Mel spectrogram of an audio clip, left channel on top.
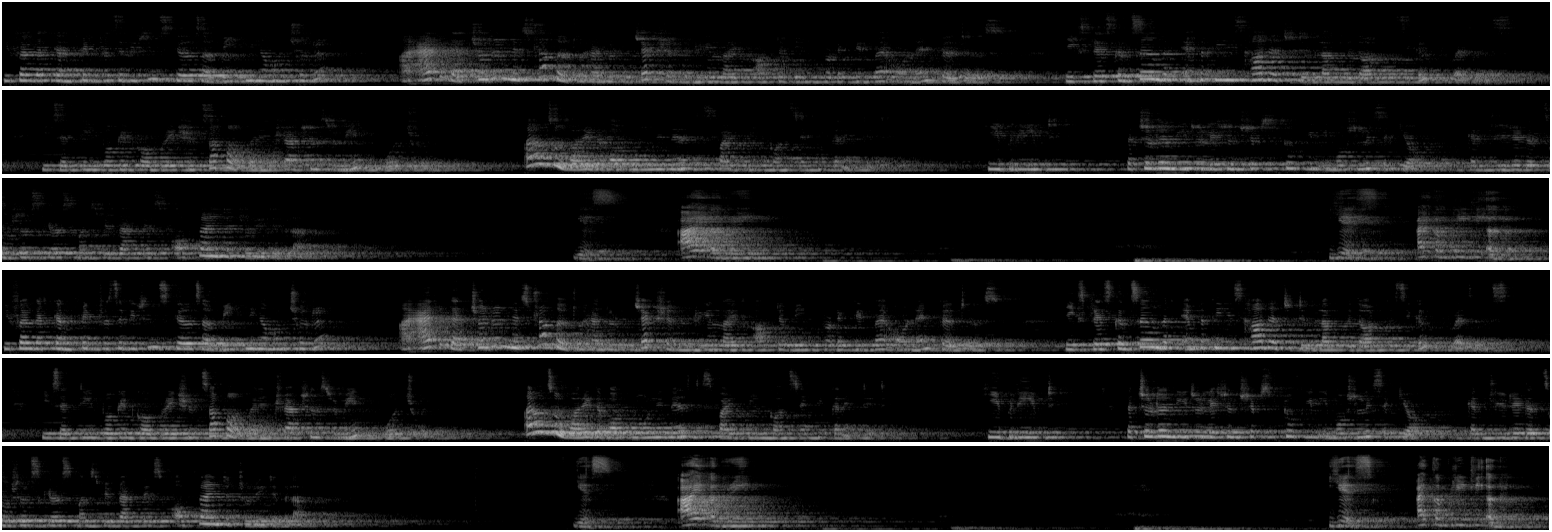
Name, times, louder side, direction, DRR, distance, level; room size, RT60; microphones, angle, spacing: voice 1, 0.0-3.3 4.0-10.0 10.6-15.0 15.9-19.8 20.7-24.2 25.3-25.9 26.7-29.7 29.9-34.0, right 1 dB, 35° right, 1 dB, 3.0 m, -34 dB
voice 2, 37.7-38.5 44.2-44.7 45.1-46.0, right 3 dB, 60° right, 1 dB, 3.4 m, -33 dB
25.0 x 19.5 x 8.1 m, 2.7 s
head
